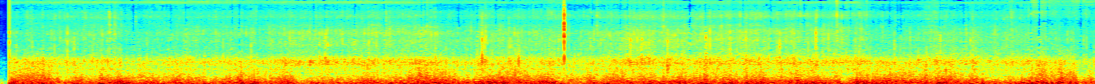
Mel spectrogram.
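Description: Wind buffeting an action camera's microphone on a moving mountain bike on a rough dirt road: a loud, uneven rumble with no tone in it. A single sharp click comes about seven seconds in.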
